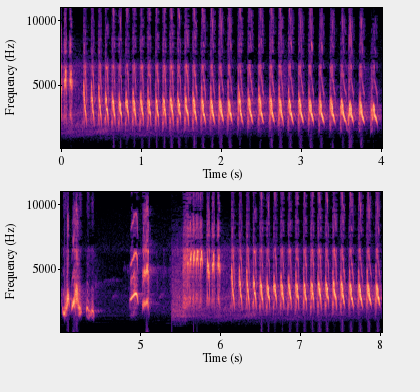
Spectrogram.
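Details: Aggressive singing from a white-rumped shama using canary, cililin, cungkok and lovebird imitations: a long, steady, very fast rattling trill of buzzy notes, a short break with a few whistles, then the trill resumes.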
